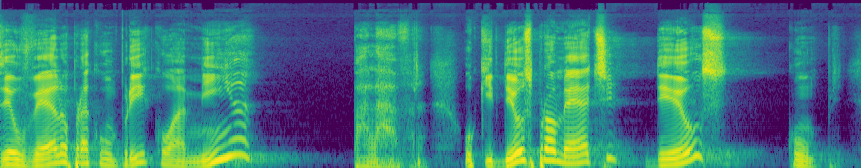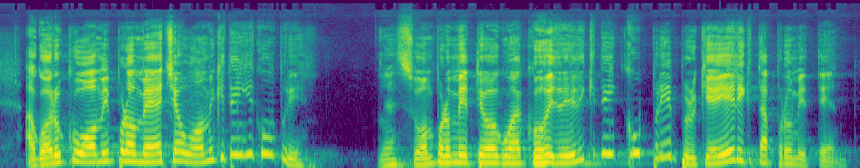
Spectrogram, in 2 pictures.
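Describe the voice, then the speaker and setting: Man preaching, pastor, high voice, repeats key phrases, acts out quoted voices, long church reverb. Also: fairly bright tone. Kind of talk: sermon. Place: church hall.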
